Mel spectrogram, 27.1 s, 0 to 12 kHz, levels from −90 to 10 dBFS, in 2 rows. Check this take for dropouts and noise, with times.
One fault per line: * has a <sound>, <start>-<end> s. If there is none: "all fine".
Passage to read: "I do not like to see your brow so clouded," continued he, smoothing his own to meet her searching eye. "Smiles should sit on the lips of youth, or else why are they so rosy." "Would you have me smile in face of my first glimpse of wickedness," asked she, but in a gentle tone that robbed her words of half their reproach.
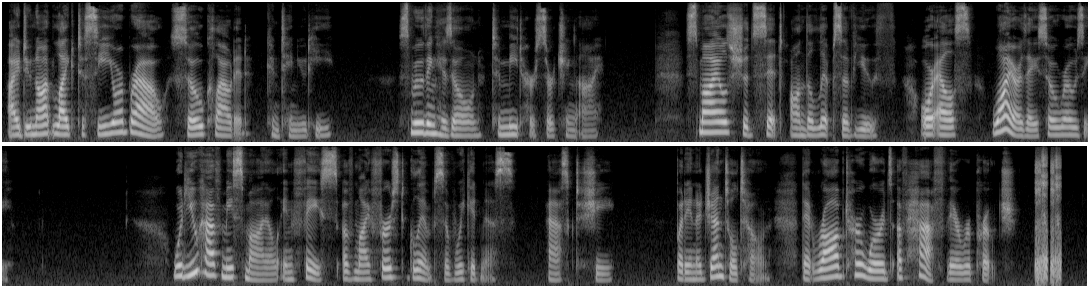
* has a laugh, 26.5-26.8 s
